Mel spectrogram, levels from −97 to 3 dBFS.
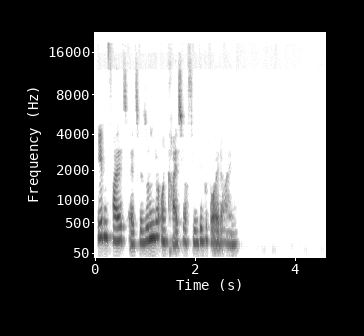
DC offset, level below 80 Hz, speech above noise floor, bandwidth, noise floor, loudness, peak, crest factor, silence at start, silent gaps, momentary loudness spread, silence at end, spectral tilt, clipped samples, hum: under 0.1%; -78 dBFS; 49 dB; 19 kHz; -81 dBFS; -33 LUFS; -18 dBFS; 16 dB; 0.05 s; none; 13 LU; 1.75 s; -5.5 dB/octave; under 0.1%; none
